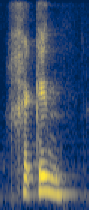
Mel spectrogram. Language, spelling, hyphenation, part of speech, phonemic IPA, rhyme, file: Dutch, gekkin, gek‧kin, noun, /ɣɛˈkɪn/, -ɪn, Nl-gekkin.ogg
- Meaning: a madwoman, a crazy woman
